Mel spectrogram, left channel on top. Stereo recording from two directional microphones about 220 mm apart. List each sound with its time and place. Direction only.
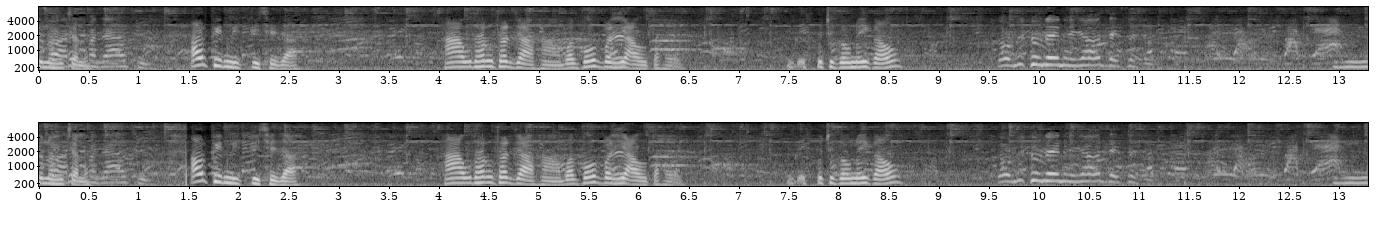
0.0 s speech: 5° right (ahead or behind)
1.5 s speech: 20° right (ahead or behind)
4.0 s speech: centre (ahead or behind)
7.8 s speech: centre (ahead or behind)
9.8 s speech: 10° right (ahead or behind)
12.4 s music: 45° right (ahead or behind)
